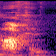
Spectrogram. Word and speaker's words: Aachen: this is one that is how you where pronounce it? yeah, Aachen.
